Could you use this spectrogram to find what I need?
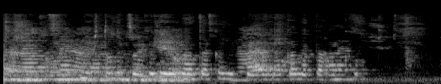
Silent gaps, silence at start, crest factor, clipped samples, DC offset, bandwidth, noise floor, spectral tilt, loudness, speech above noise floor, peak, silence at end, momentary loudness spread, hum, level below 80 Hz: none; 0.05 s; 16 dB; under 0.1%; under 0.1%; 11.5 kHz; -45 dBFS; -6 dB/octave; -20 LUFS; 24 dB; -4 dBFS; 0.25 s; 10 LU; none; -56 dBFS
